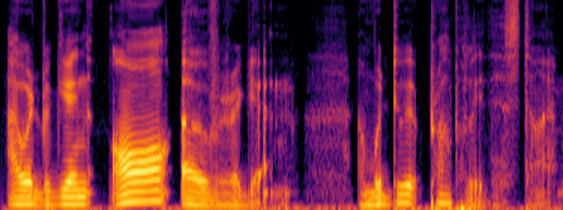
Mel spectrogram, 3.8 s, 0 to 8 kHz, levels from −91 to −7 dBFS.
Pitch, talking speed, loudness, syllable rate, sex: 100 Hz, 210 wpm, -19 LUFS, 6.0 syllables/s, male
